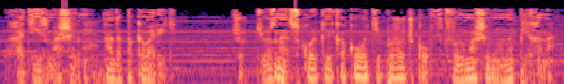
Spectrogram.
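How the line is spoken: Whisper. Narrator (Russian): прошептал я

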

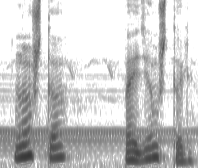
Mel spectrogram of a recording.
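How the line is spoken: Calm question, grandmother. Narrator (Russian): спокойно спросила бабушка

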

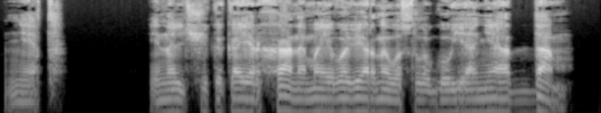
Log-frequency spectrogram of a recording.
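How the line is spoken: Quiet, trembling voice. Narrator (Russian): Его губы дрожали, когда он тихо сказал

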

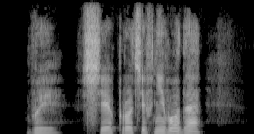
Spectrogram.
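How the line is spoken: Sudden pleading. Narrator (Russian): вдруг взмолилась Рита

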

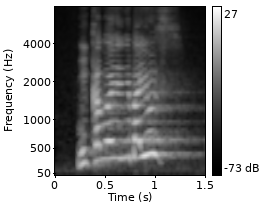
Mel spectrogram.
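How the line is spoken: Shout across the forest. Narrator (Russian): крикнул он на весь лес

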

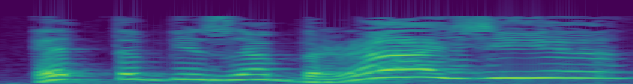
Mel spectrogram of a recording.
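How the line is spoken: Sparrow squeaking. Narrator (Russian): запищал воробей

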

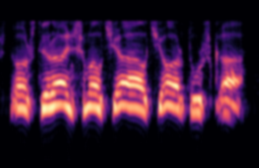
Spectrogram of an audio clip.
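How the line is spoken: Displeased grumble. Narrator (Russian): Недовольно проворчал Верещагин

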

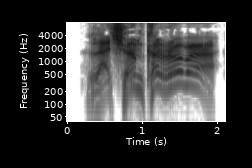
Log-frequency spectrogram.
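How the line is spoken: Madman yelling. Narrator (Russian): орал сумасшедший, приближаясь с топором

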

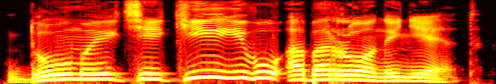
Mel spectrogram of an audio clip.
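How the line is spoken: Loud shout. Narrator (Russian): сам громким голосом кричит

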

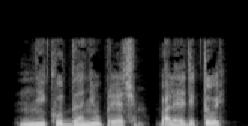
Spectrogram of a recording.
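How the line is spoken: Sighing. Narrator (Russian): вздохнул Абов

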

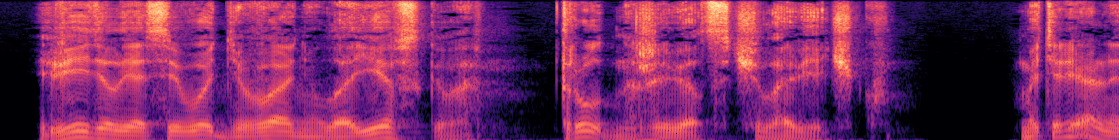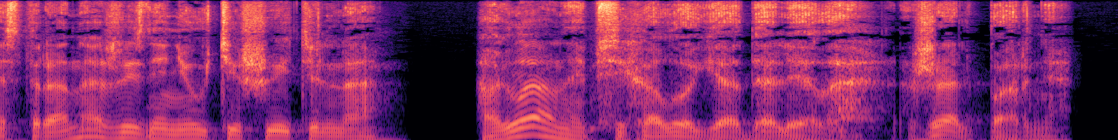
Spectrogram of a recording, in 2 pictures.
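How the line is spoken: Sighing speech. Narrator (Russian): он вздохнул и сказал

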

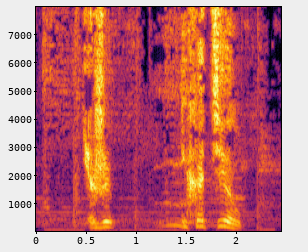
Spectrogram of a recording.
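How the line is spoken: Hoarse rasp. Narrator (Russian): прохрипел

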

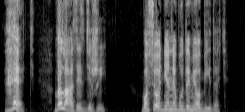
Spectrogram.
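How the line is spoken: Woman shouting scoldingly. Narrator (Ukrainian): крикнула Кайдашиха на милашку

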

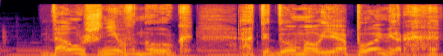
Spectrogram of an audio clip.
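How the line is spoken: Old man's loud laughter. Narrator (Russian): дед Матвей расхохотался

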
